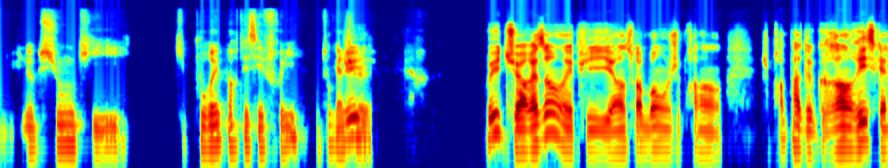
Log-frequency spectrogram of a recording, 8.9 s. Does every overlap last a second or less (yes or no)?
yes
